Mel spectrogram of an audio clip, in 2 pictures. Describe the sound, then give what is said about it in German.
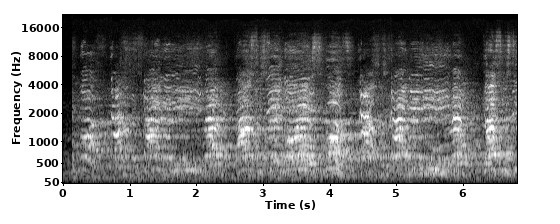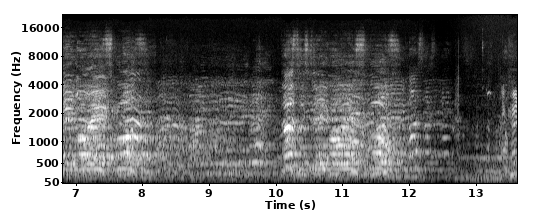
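A loud counter-protest crowd around the corner from a Querdenker protest shouts and chants continuously, many voices overlapping in rising and falling surges of collective yelling throughout. “Hier um die Ecke steht ein Gegenprotest, der das Ganze lautstark, wie ihr hören könnt, begleitet.”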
